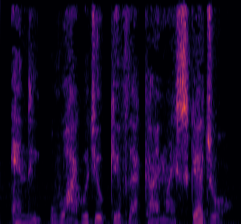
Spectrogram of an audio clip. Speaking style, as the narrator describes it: I quietly yelled

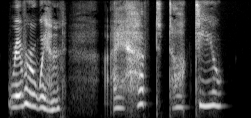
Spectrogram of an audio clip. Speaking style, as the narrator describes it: she said urgently

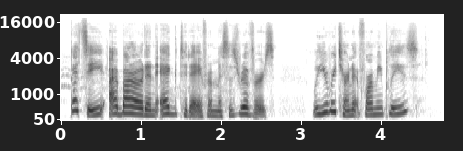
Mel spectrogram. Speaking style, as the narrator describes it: her mother called out

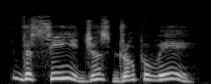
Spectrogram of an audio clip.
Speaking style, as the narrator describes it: Anand cried, lying on his back, covering his face with a crooked arm

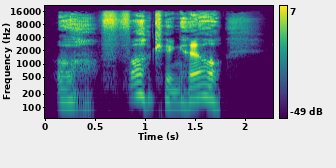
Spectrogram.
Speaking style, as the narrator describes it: groaned

